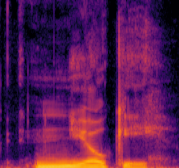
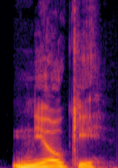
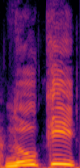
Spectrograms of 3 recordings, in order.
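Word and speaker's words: gnocchi: Noi. You're giving it like a little bit of a Y. Can't you just go silent totally on the G?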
